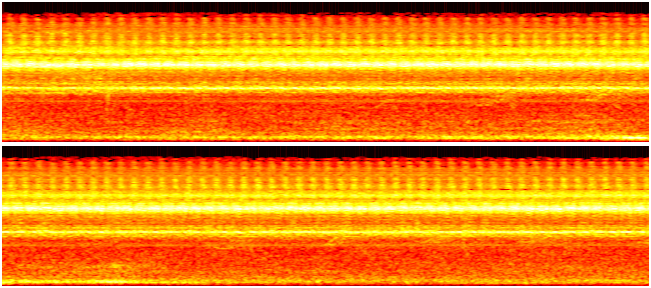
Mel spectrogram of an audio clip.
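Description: A cicada sings a steady, high-pitched buzzing drone that carries on without a break.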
